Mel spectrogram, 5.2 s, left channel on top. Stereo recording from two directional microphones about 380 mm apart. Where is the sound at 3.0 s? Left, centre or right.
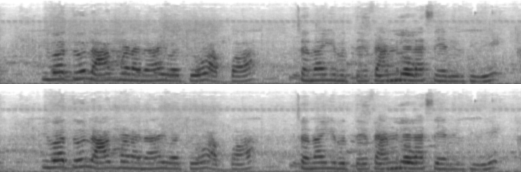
Centre.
